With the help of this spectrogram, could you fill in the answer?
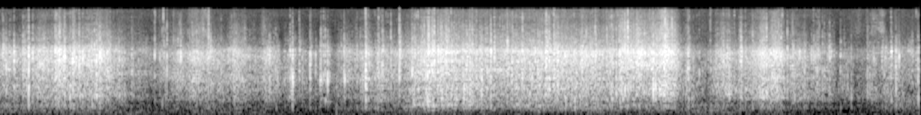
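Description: A small Kraft macaroni and cheese cardboard box filled with dry pasta is tapped with fingertips and then shaken in one hand. The pasta makes a dense, crinkly rattle in quick, overlapping bursts, bright and hissy with almost no low end. It rises and falls in surges as the shaking continues.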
